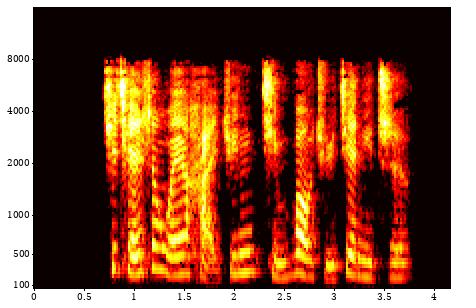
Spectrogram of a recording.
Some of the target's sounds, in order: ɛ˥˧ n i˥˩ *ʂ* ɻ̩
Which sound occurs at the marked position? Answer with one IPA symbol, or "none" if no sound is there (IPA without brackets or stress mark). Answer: ʈ͡ʂ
